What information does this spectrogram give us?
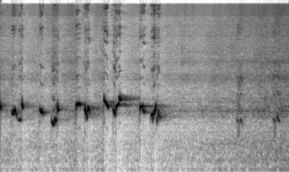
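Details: A yellow-vented bulbul in lively fighting song, used as a lure, gives eight quick liquid notes dipping and rising, then stops, leaving faint background noise.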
